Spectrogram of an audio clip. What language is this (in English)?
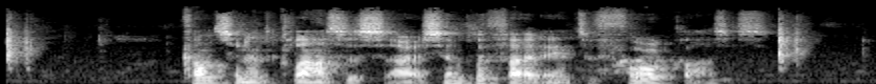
English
